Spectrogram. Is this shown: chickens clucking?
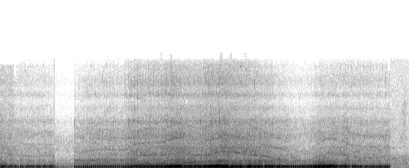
no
